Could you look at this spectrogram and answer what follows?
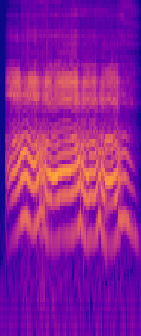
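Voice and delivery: loud, sustained nightmare cry; startled yell. Acted. Patient jerked awake from nightmare, acted yell.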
